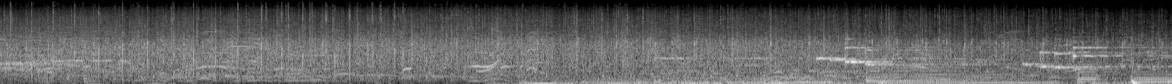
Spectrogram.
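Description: Steady, dense audience applause, a continuous crackling wash of many hands clapping, with low music gradually rising beneath it in the second half.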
